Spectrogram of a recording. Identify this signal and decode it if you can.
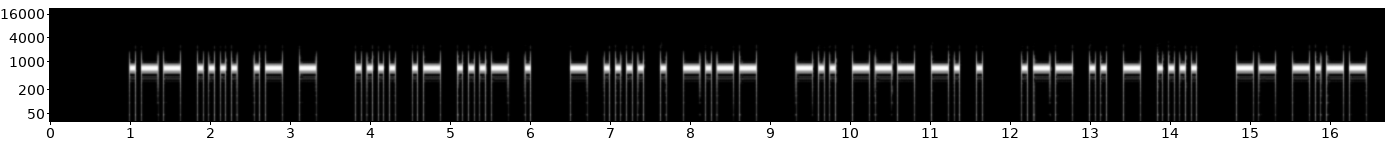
Morse code, heard as a keyed tone, about 17 wpm, 700 Hz. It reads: WHAT HAVE THEY DONE WITH MY
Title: Sentences from Top 500 Words 17wpm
